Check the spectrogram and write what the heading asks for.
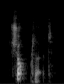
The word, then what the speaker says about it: chocolate: So chocolate, the first syllable is stressed so much that the short syllable coming after it disappears. Chocolate. No one says chocolate. Chocolate.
